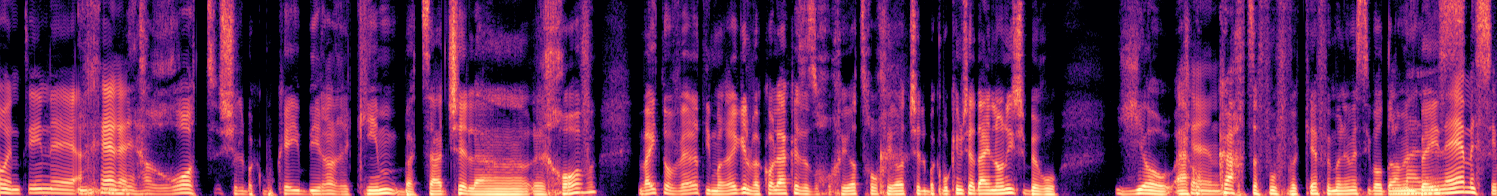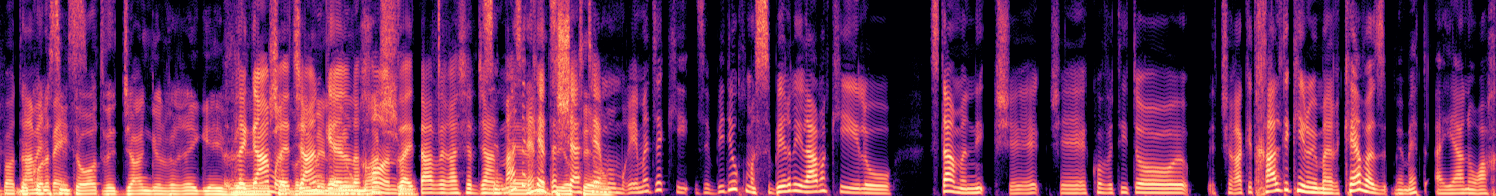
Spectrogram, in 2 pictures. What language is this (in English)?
Hebrew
